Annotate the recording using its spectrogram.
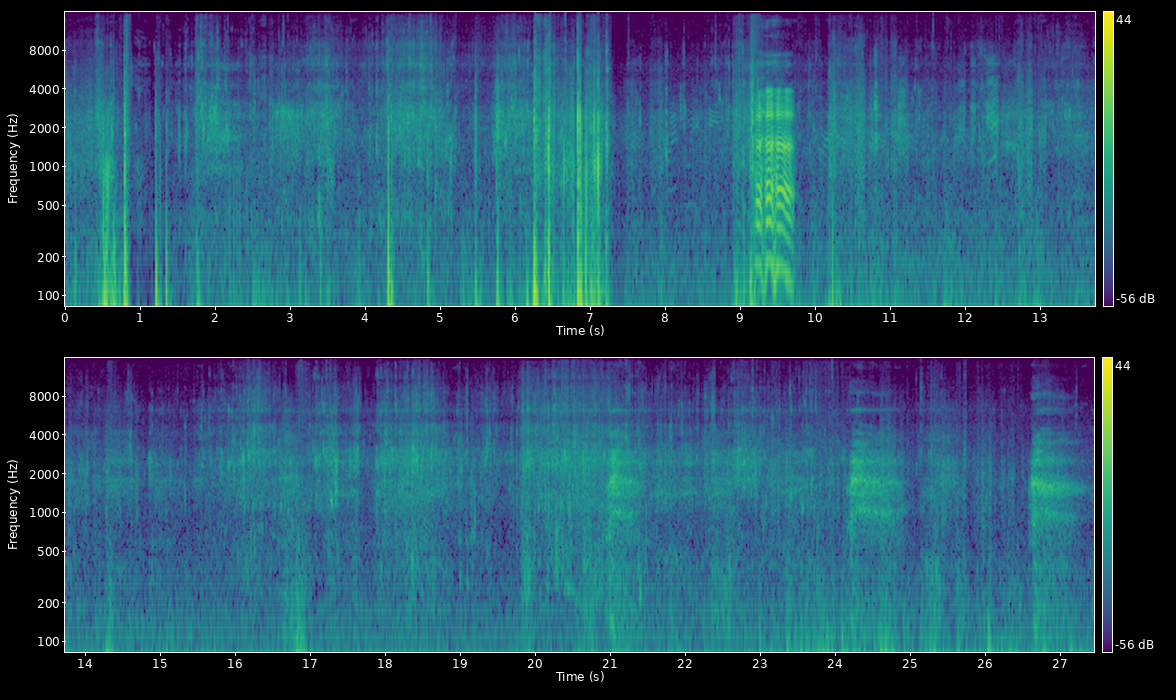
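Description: Water splashes and laps against a surfboard close by.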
